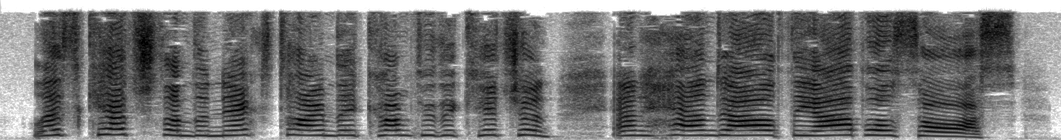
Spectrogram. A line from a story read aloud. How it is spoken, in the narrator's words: Beezus shouted back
